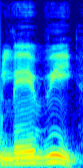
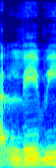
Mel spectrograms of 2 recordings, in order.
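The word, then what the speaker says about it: לוי: एक बिंदु और युद्ध इसका उच्चारण क्या होगा लेवी लेकिन एवरी उच्चारण में हल्का सा यह आता है मतलब लेवी यानी मैं बोल भी दूंगा तो ऐसा लगेगा लेबी ही बोला है लेवी चौथा पुत्र देखते हैं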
